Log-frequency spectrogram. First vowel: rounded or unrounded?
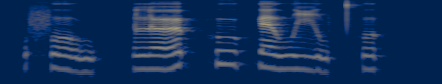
rounded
